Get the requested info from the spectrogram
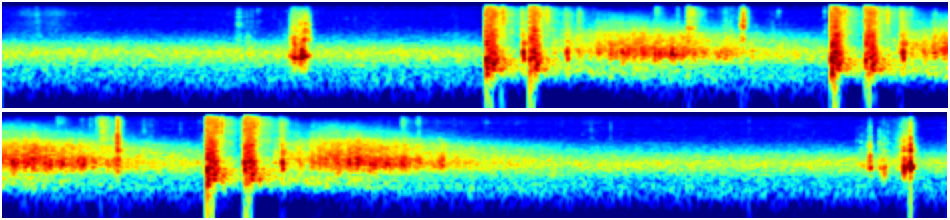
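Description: Handgun shots fired in quick pairs during a reload drill. There are three double shots about a second and a half apart, each trailed by a rolling echo. A single sharp crack comes about a second and a half in, and another comes near the end.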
